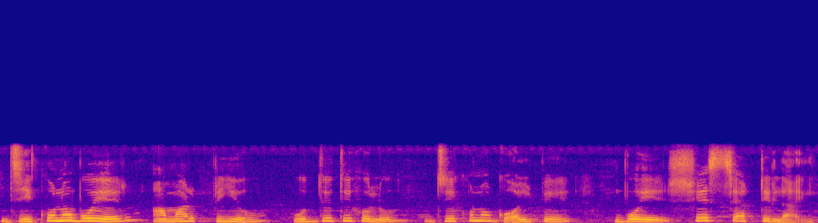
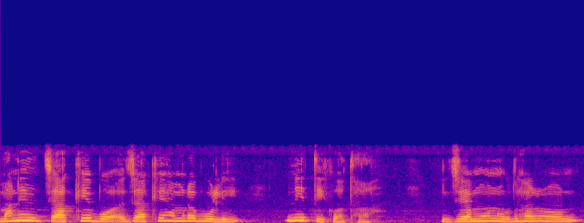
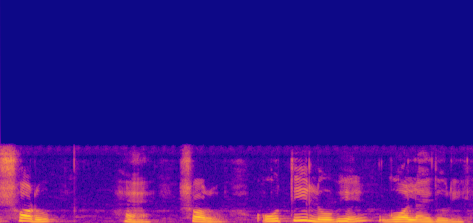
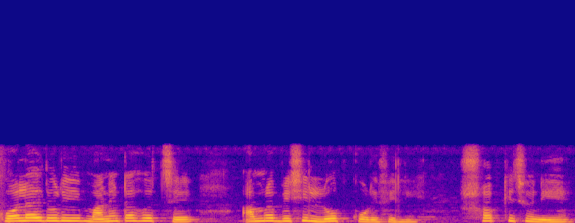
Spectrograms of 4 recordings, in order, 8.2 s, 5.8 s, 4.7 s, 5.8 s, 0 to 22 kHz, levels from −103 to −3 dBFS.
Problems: constant background noise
